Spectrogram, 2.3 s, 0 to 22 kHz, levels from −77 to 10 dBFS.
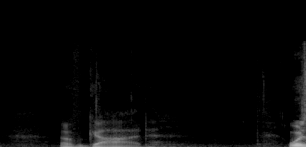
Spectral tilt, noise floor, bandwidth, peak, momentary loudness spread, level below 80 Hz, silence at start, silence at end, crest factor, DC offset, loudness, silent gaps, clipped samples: -7 dB/octave; -64 dBFS; 14 kHz; -8 dBFS; 16 LU; -56 dBFS; 0.45 s; 0 s; 22 dB; under 0.1%; -34 LUFS; none; under 0.1%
